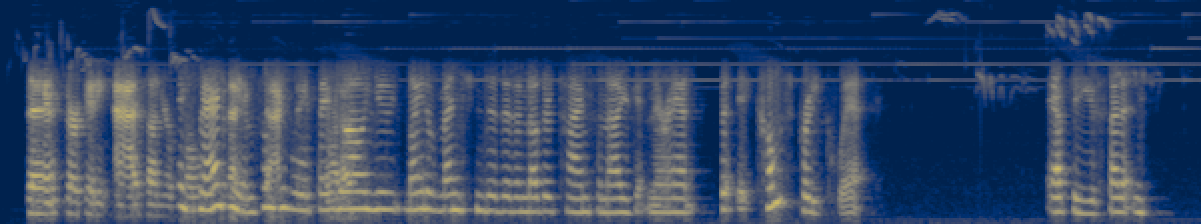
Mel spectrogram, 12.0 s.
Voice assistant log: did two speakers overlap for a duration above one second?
Yes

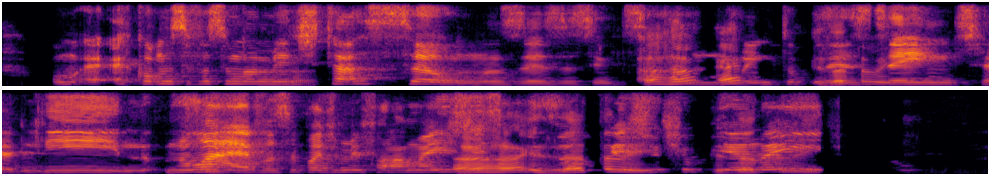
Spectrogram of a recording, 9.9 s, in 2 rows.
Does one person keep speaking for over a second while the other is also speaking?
Yes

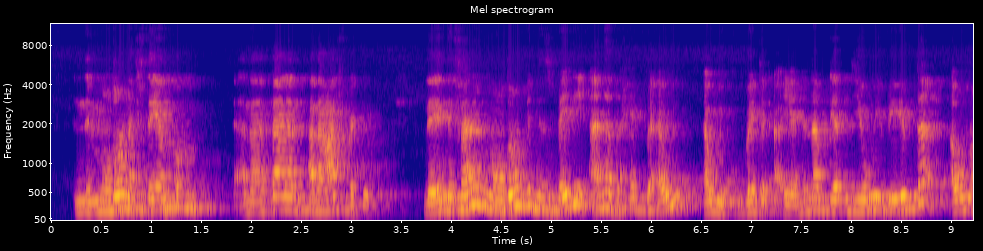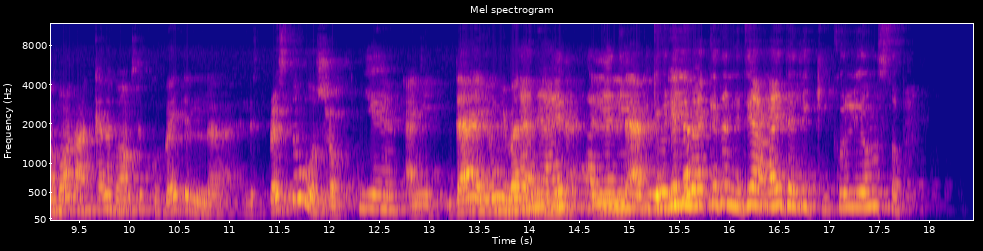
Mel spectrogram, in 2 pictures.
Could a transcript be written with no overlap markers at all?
No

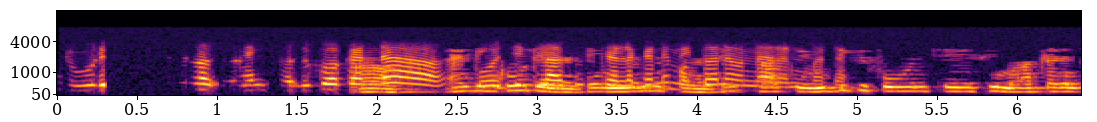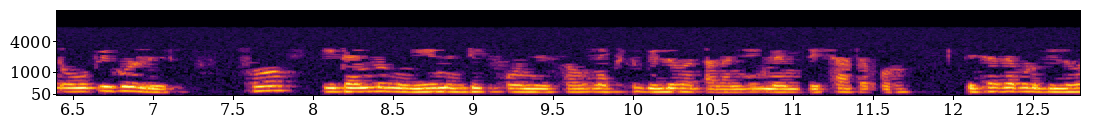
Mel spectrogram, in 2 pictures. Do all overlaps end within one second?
No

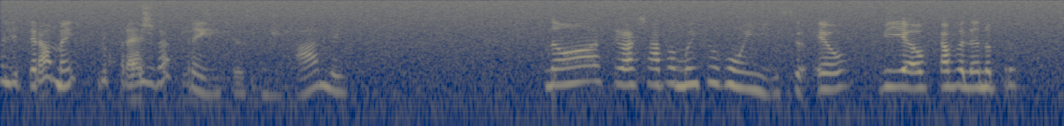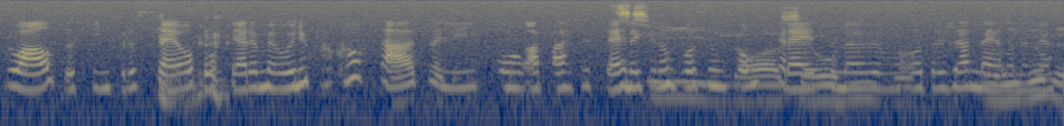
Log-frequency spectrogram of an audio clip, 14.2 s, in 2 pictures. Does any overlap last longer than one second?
Yes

